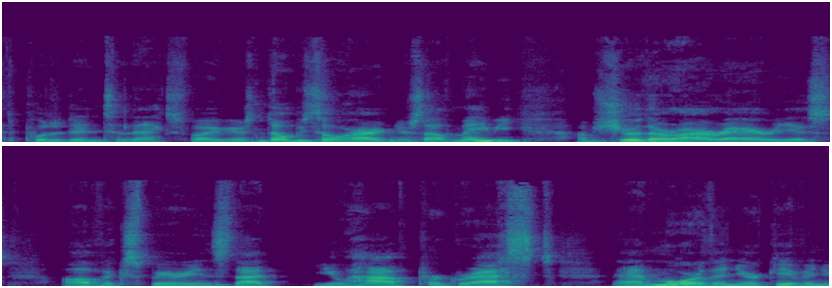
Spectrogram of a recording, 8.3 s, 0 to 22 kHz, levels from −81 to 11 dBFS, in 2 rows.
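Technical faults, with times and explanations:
No technical faults can be heard anywhere in the speech recording; the signal holds steady with nothing that points to a problem in the recording or playback chain.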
